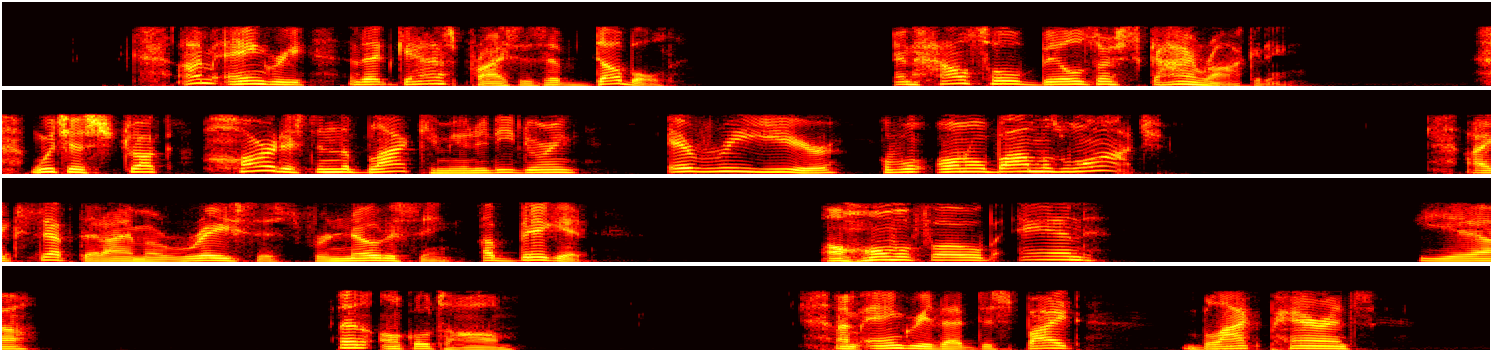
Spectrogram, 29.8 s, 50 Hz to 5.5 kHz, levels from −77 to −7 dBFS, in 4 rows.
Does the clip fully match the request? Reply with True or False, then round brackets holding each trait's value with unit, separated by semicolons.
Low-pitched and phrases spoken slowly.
False (165 Hz; 105 wpm)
